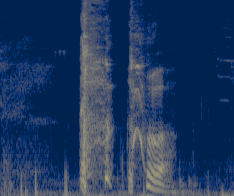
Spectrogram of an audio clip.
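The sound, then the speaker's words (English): Coughing and throat clearing from someone choking up while layering spicy seasoning blends for venison: a few harsh, short bursts against a quiet background. “Oh, excuse me. I must be thinking hot and spicy because now I'm all of a sudden getting choked up here.”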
